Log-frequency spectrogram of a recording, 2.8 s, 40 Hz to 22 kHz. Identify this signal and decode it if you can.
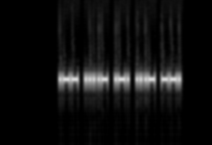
Morse code, heard as a keyed tone, about 40 wpm, 700 Hz. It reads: W4RVG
